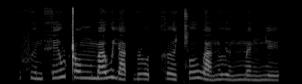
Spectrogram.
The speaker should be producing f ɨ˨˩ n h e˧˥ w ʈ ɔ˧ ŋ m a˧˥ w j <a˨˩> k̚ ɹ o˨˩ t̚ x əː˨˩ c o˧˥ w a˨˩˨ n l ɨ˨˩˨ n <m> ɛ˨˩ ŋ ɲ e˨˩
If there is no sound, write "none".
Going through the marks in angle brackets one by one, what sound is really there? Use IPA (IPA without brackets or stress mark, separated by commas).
a˨˩, m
